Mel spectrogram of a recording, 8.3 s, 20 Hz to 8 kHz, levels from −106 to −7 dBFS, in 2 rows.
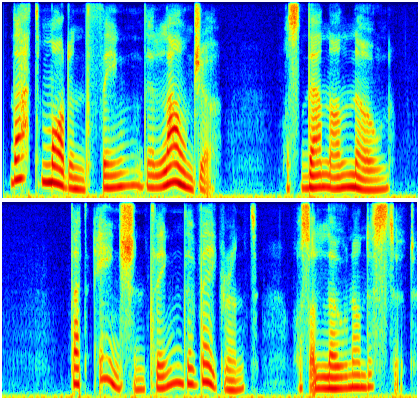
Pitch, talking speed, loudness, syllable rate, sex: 200 Hz, 115 wpm, -20 LUFS, 4.1 syllables/s, female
